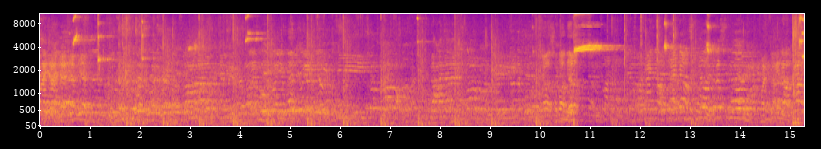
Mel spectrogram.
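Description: Men call out and shout to each other across an echoing hall.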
